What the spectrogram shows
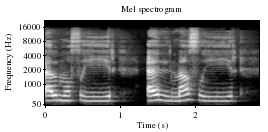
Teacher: So when you're stopping, you make the tarqiq because of the ya before it, mad ya before it. But waslan, when you're continuing, the ra is carrying a dhamma, so it will be read with full tafkhim.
